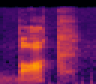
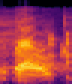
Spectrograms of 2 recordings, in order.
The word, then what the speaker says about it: Bauk: Bach. Did I say it right? Hi there. No. No, you didn't. Sure. Bauk.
